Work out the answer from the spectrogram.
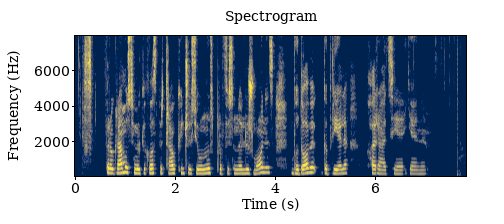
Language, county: Lithuanian, Vilnius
